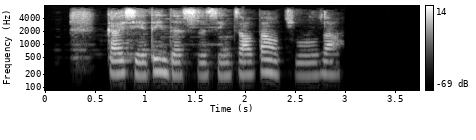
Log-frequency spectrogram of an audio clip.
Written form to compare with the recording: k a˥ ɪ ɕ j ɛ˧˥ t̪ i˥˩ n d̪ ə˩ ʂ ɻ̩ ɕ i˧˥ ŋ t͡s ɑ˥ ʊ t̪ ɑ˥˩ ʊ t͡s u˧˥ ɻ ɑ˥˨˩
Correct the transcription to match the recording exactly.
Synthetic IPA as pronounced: k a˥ ɪ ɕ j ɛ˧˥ t̪ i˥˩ ŋ d̪ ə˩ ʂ ɻ̩ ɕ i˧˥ ŋ t͡s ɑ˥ ʊ t̪ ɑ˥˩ ʊ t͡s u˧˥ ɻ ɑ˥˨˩

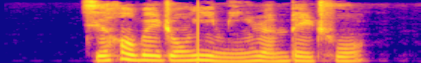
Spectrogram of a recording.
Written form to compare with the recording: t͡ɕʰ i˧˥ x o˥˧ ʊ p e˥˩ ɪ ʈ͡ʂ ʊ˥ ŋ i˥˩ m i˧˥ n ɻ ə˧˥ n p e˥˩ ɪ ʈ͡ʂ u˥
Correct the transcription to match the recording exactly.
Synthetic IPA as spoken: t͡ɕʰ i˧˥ x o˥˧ ʊ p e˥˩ ɪ ʈ͡ʂ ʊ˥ ŋ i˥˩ m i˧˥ ŋ ɻ ə˧˥ n p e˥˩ ɪ ʈ͡ʂʰ u˥

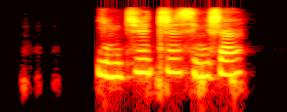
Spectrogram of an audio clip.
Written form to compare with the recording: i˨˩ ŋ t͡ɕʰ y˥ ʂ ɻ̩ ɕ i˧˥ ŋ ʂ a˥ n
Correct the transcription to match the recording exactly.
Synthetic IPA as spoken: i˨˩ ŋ t͡ɕ y˥ ʈ͡ʂ ɻ̩ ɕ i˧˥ ŋ ʂ a˥ n

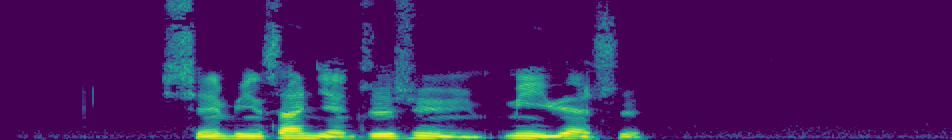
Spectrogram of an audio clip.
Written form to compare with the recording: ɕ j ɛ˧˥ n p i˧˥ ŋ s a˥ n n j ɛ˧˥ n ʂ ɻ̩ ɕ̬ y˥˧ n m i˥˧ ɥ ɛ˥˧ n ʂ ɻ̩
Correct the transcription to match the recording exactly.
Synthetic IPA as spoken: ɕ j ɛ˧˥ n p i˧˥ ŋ s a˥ n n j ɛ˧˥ n ʈ͡ʂ ɻ̩ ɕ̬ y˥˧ n m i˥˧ ɥ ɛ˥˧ n ʂ ɻ̩

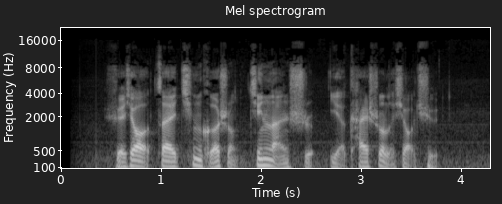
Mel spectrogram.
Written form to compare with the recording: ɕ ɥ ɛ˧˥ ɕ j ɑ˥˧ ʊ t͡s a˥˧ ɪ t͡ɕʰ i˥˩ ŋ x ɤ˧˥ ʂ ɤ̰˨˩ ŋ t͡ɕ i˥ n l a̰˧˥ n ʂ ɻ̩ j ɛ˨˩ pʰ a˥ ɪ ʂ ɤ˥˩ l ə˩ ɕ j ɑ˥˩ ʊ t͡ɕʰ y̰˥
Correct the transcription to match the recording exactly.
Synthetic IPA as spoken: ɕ ɥ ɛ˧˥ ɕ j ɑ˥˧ ʊ t͡s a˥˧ ɪ t͡ɕʰ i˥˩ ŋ x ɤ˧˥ ʂ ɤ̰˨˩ ŋ t͡ɕ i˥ n l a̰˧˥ n ʂ ɻ̩ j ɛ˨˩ kʰ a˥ ɪ ʂ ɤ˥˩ l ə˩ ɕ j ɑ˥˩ ʊ t͡ɕʰ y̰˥

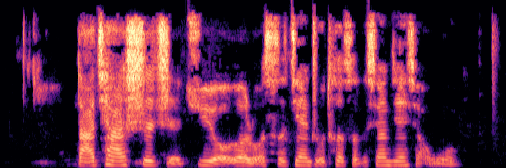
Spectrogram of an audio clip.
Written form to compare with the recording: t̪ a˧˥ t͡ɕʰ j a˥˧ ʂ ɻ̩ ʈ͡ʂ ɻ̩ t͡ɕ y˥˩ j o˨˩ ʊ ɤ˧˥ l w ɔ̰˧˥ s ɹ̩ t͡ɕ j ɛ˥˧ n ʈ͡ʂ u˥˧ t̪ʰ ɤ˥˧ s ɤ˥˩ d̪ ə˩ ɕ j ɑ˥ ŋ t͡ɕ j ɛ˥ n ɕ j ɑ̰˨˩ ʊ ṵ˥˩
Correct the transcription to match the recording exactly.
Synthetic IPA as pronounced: t̪ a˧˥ t͡ɕʰ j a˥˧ ʂ ɻ̩ ʈ͡ʂ ɻ̩ t͡ɕ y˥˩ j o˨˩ ʊ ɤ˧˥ l w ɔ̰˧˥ s ɹ̩ t͡ɕ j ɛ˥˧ n ʈ͡ʂ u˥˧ t̪ʰ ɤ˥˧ s ɤ˥˩ d̪ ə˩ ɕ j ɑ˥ ŋ t͡ɕ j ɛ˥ n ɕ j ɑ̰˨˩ ʊ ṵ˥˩

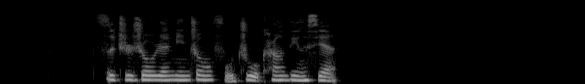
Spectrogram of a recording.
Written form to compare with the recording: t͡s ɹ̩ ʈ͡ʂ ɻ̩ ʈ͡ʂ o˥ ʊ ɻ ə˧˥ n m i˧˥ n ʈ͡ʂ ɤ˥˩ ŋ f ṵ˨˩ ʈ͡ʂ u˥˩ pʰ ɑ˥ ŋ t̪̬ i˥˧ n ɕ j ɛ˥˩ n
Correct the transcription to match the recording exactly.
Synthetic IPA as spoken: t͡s ɹ̩ ʈ͡ʂ ɻ̩ ʈ͡ʂ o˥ ʊ ɻ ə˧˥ n m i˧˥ n ʈ͡ʂ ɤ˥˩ ŋ f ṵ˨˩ ʈ͡ʂ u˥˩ kʰ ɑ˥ ŋ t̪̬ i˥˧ ŋ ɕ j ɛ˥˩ n

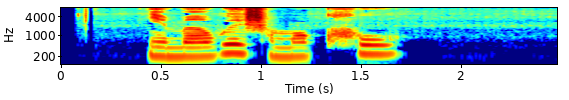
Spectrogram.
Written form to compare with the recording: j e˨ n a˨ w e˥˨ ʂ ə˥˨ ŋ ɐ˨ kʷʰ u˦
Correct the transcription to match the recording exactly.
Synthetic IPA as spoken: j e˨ m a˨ w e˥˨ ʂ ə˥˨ m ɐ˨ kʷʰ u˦

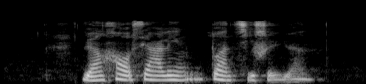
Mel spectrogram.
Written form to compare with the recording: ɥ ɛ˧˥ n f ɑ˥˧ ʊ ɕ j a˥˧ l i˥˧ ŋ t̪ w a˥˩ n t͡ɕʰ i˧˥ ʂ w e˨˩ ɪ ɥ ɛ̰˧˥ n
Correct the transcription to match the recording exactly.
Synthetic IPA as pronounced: ɥ ɛ˧˥ n x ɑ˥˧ ʊ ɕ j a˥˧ l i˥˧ ŋ t̪ w a˥˩ n t͡ɕʰ i˧˥ ʂ w e˨˩ ɪ ɥ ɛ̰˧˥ n

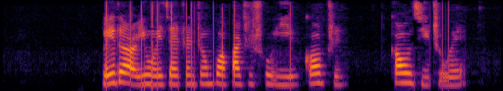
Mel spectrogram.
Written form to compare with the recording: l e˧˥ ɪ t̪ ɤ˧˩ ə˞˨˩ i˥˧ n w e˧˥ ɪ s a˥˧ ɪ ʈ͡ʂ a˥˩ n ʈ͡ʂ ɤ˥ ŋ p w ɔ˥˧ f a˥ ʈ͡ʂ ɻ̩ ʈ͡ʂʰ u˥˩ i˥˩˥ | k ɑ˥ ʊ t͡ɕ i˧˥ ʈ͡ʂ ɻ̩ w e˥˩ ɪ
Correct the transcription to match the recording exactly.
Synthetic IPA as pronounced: l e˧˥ ɪ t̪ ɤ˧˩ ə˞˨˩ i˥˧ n w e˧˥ ɪ t͡s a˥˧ ɪ ʈ͡ʂ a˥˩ n ʈ͡ʂ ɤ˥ ŋ p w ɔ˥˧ f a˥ ʈ͡ʂ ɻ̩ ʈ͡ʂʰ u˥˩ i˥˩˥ | k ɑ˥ ʊ t͡ɕ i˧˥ ʈ͡ʂ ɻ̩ w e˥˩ ɪ

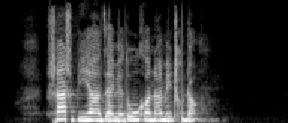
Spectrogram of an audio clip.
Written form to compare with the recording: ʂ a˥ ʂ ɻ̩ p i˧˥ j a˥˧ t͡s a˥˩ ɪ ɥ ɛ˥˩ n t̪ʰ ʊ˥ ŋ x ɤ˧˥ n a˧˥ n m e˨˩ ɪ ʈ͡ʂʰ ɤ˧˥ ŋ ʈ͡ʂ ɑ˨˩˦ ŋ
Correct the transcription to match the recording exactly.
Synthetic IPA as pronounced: ʂ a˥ ʂ ɻ̩ p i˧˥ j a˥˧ t͡s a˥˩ ɪ ɥ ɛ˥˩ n t̪ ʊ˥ ŋ x ɤ˧˥ n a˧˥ n m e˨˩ ɪ ʈ͡ʂʰ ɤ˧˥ ŋ ʈ͡ʂ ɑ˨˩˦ ŋ

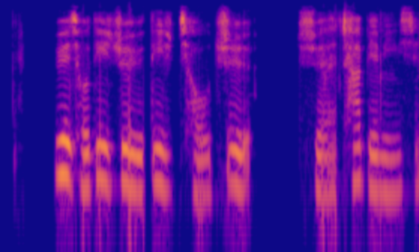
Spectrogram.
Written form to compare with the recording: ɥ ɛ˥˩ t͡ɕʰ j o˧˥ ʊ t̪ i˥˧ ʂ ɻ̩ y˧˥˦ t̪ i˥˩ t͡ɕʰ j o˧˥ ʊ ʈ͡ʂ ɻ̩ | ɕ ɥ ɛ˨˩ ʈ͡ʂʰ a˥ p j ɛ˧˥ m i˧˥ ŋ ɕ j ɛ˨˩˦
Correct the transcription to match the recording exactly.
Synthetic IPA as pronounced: ɥ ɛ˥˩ t͡ɕʰ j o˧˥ ʊ t̪ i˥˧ ʈ͡ʂ ɻ̩ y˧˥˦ t̪ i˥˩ t͡ɕʰ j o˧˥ ʊ ʈ͡ʂ ɻ̩ | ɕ ɥ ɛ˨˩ ʈ͡ʂʰ a˥ p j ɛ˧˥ m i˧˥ ŋ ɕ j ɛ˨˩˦

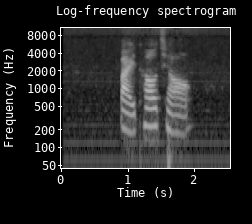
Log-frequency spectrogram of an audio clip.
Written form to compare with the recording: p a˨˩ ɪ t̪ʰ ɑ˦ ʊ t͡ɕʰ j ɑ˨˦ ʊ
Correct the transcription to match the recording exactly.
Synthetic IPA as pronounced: p a˨˩ ɪ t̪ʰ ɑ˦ ʊ t͡ɕʰ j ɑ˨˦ ʊ

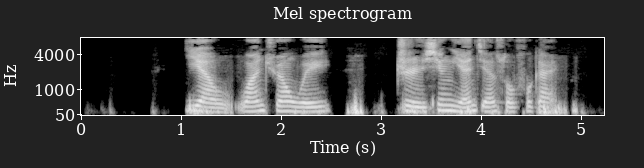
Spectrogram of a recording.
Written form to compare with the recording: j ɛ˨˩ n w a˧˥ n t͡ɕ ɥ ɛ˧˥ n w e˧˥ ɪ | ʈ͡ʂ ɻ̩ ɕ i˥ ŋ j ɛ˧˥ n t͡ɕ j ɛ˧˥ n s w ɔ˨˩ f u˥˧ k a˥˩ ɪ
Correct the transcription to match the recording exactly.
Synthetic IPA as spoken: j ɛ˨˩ n w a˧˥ n t͡ɕʰ ɥ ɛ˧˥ n w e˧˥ ɪ | ʈ͡ʂ ɻ̩ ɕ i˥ ŋ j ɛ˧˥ n t͡ɕ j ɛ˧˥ n s w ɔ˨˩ f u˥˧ k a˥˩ ɪ

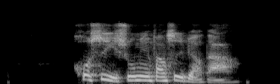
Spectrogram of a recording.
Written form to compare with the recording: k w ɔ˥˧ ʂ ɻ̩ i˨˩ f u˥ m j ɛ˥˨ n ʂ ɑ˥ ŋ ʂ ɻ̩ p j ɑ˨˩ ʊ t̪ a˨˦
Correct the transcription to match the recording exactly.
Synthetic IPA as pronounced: x w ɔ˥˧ ʂ ɻ̩ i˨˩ ʂ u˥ m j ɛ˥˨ n f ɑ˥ ŋ ʂ ɻ̩ p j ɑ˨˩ ʊ t̪ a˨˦

